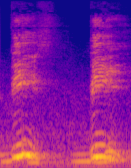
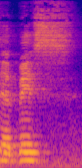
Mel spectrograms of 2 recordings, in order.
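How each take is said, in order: First: The first vowel sounds like a clear 'i'. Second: The first vowel sounds like 'a'. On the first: The speaker calls it right. "وإنما بي بي كسرة كسرة" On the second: The speaker calls it wrong. "ليس بس"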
